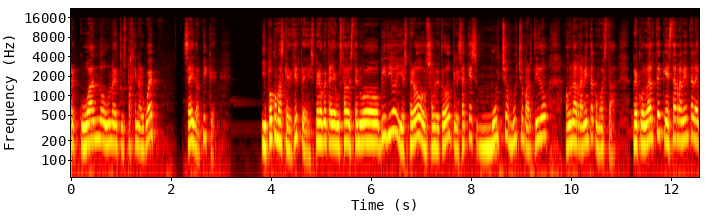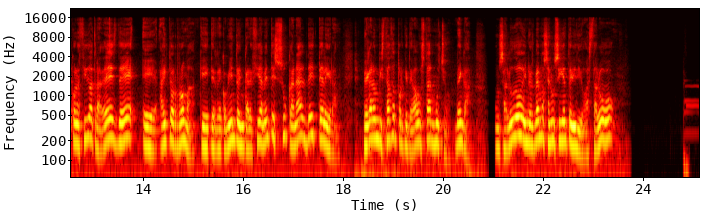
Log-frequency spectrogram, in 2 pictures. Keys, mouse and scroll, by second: 25.0 click.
